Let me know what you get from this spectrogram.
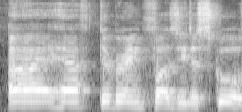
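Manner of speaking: put-on high, loud little boy plea; insistent kid voice; pleading child. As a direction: wail it like a desperate kid. Owen pleading loudly.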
